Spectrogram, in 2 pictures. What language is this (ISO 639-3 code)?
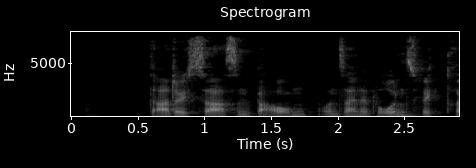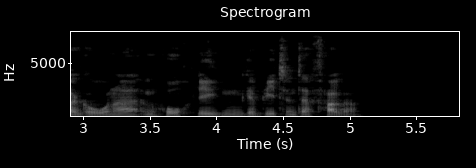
deu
